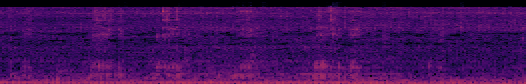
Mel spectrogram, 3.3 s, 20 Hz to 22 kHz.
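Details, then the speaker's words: Tefal GV8950M0/23 steam iron with no steam output, cooled and opened, pump hose dipped in water: low even hum with light ticking about twice a second, pump runs but delivers nothing. "La pompe à eau ne fonctionne pas."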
